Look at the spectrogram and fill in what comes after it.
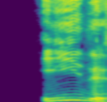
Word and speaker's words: いい: Muito importante a pronúncia do いいですよ。 Prolonga bem ele. Se falar い significa estômago. いいですよ。いいですよ。いいですよ。 Agora voltando para a nossa frase. いいですよ。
